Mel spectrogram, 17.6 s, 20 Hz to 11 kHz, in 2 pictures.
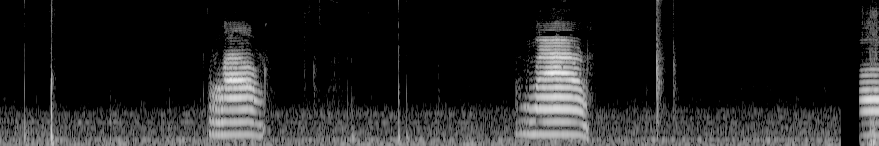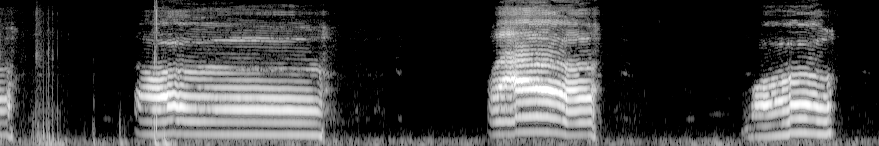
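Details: Indoor pet cat, one of three sharing a home with a brown tabby, a short-legged Munchkin and an Abyssinian, April 2024; a series of six meows at irregular intervals, growing longer and louder, one sustained nearly two seconds.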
